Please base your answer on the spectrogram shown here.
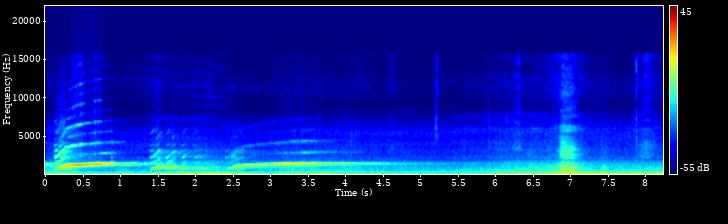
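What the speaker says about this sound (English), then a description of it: "I'll bet you that's a COVID ambulance" An ambulance siren wails in repeated rising sweeps as it passes through Midtown East Manhattan near Bellevue, loud at first and then fading into steady street traffic noise.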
